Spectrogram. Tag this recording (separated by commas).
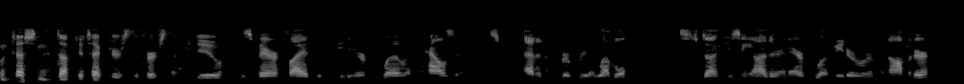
Speech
